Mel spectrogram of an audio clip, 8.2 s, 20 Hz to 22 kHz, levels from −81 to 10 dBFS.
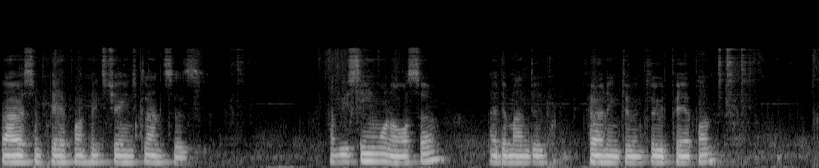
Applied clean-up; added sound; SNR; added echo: neural separator model SepFormer DNS4.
